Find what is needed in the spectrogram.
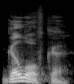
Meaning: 1. endearing diminutive of голова́ (golová): small head 2. head (of pin, hammer, nail, etc.) 3. bulb, clove (onion, garlic, etc.)
- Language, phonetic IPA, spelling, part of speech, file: Russian, [ɡɐˈɫofkə], головка, noun, Ru-головка.ogg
